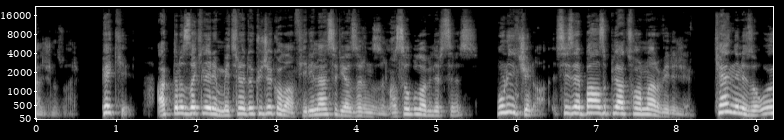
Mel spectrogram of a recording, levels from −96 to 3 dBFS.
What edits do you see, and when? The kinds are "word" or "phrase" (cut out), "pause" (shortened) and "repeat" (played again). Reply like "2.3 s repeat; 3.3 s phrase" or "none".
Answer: none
